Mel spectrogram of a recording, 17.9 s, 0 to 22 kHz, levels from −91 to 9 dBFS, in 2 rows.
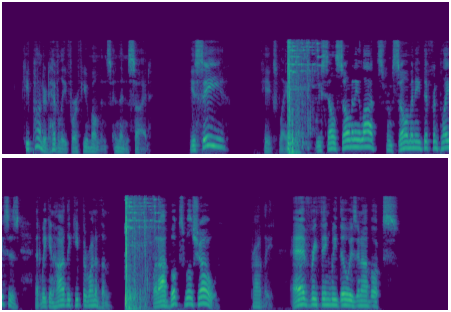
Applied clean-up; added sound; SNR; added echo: classical method Wiener filter.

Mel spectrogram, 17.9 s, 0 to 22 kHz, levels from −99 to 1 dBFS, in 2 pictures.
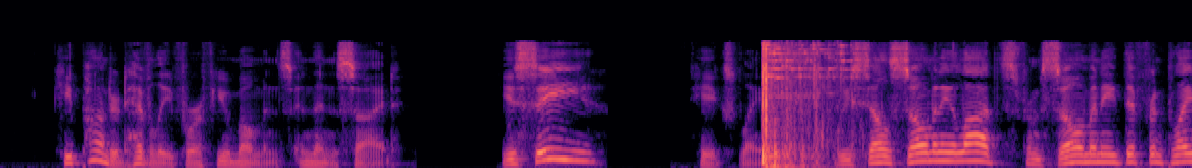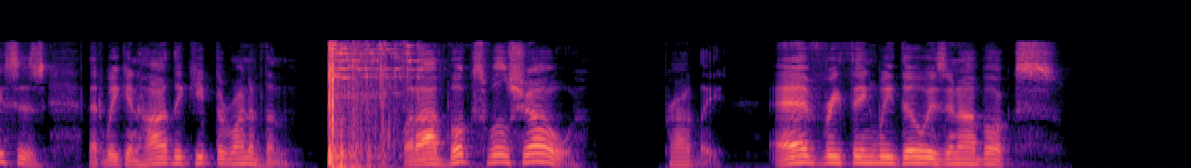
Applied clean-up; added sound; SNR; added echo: none; Shatter / Crushing; -3 dB; none.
